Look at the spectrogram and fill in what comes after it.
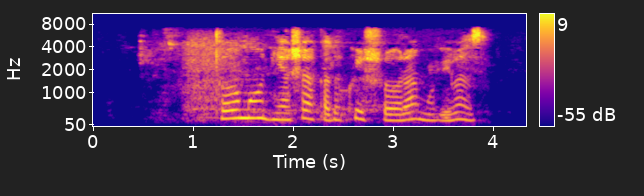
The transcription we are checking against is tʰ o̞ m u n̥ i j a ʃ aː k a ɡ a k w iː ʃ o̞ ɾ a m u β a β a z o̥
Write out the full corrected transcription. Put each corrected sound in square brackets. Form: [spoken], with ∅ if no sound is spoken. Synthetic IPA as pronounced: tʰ o̞ m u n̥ i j a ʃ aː k a ɡ a k w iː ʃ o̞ ɾ a m u β [i] β a z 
